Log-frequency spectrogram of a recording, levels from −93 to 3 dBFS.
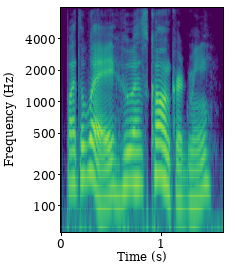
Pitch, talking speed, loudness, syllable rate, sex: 150 Hz, 260 wpm, -17 LUFS, 6.3 syllables/s, male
